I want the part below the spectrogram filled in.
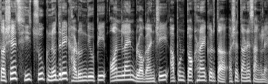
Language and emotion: Goan Konkani, neutral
